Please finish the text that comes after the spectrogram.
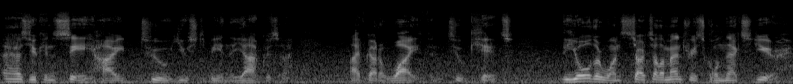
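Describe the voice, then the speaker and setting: A man's voice: low voice, normal speed, noisy background, close to an everyday voice. A man voicing a desperate, emotional down-and-out ex-yakuza family man in a video game drama. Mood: humble pleading. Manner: pleading, emotional.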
